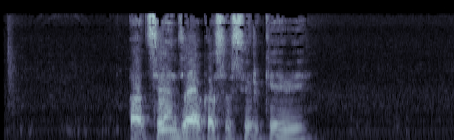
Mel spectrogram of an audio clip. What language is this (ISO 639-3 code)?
oru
